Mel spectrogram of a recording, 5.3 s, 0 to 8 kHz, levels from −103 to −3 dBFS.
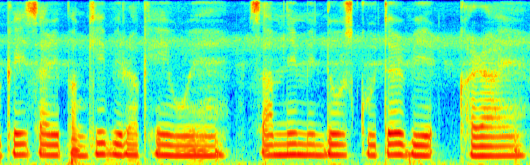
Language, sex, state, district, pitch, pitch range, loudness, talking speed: Hindi, female, Arunachal Pradesh, Papum Pare, 185 Hz, 175-195 Hz, -18 LUFS, 160 wpm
